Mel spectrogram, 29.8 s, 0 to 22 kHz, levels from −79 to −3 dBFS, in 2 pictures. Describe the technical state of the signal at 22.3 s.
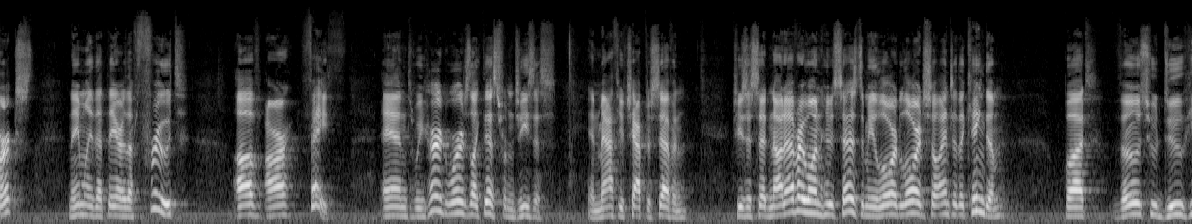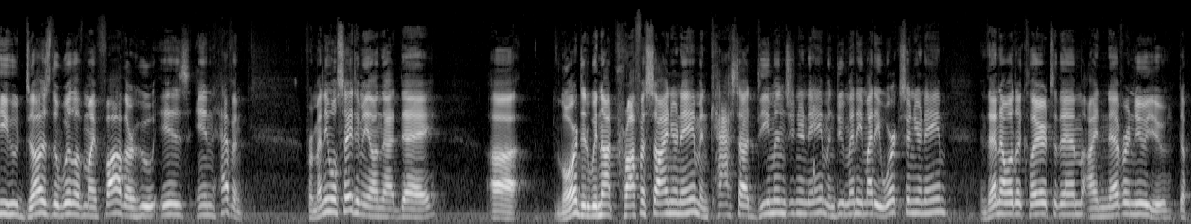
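A corrupt frame decoded sits at 22.34 s, a single short blip lasting roughly one compressed frame. Some bits inside that frame were damaged, yet the decoder still played it, so misread gains and spectral codes briefly placed energy at frequencies where the sound had none. The result is a quick chirp or burst of noise, with the stray energy peaking at roughly -20 dBFS.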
